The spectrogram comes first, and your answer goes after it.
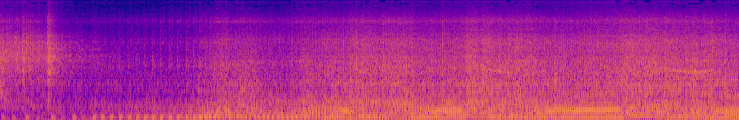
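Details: Yamaha Mio scooter after carburetor service with the vacuum fixed using a safety pin, plus spark plug and air filter cleaned; electric start cranks, catches and settles, then revs up and back cleanly with no stumble or bog: normal revving.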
